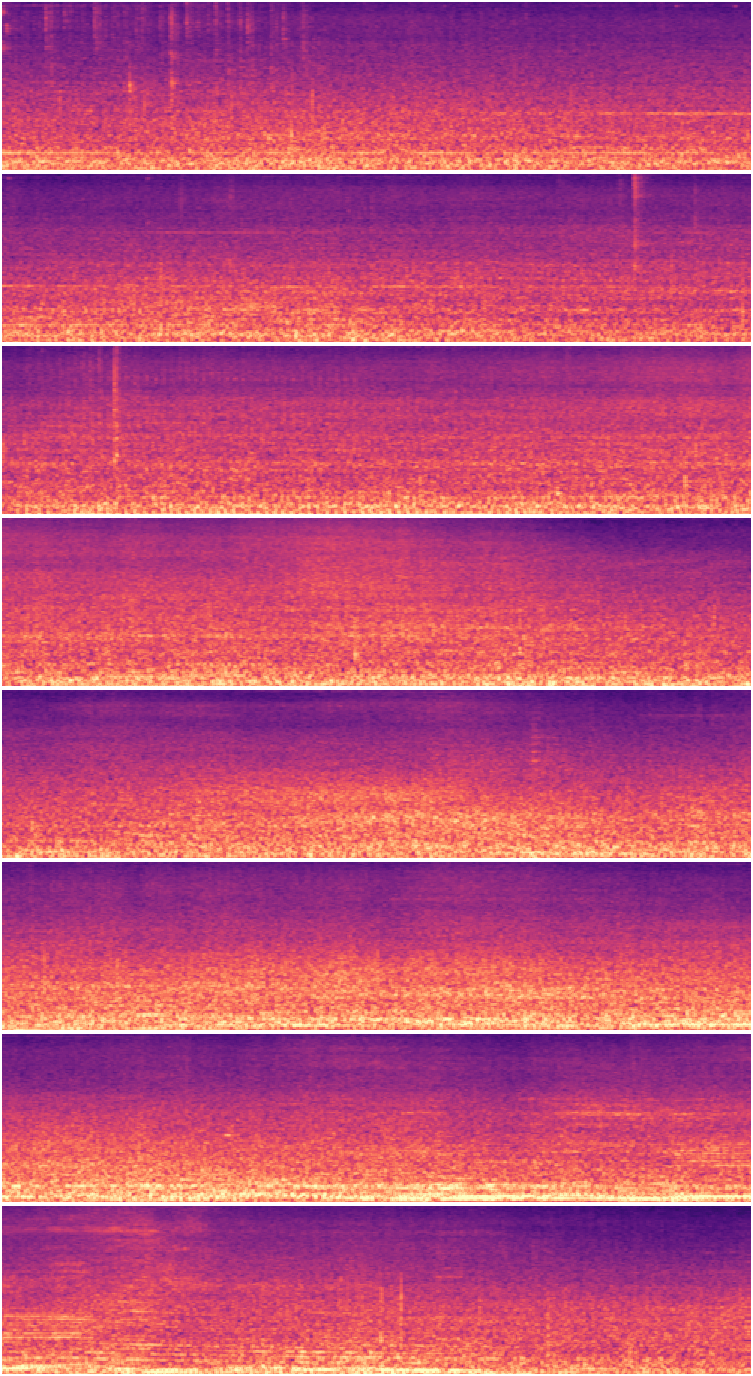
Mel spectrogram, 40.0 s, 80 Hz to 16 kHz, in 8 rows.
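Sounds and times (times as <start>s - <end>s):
passing cars: 0.0s - 39.9s
vehicle engine: 0.0s - 39.9s.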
